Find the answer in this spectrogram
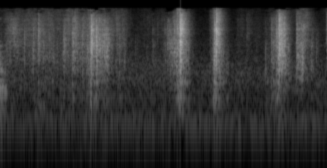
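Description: A paper envelope being opened and the letter unfolded by hand: a run of short, crisp paper crackles and rustles, the sharpest a little past the middle.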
